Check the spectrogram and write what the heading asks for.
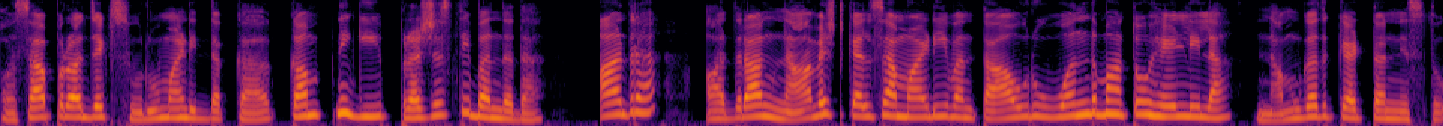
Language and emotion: Kannada, sad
